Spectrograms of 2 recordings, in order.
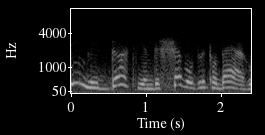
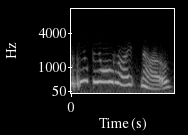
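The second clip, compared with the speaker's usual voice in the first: reassuring; 11 semitones higher, 5 dB louder than usual. A narrator's reading. Mister Sponge reassures.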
